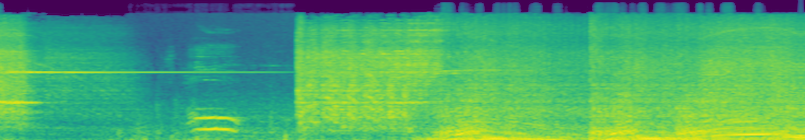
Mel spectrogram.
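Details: VW engine on vaporized gasoline after valve adjustment: brief crank, catches at about three seconds, rough but steady run with some revving.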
